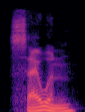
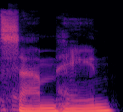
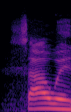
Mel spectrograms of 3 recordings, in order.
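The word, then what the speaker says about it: Samhain: a plan to resurrect the dark traditions of Sin is how it's pronounced in Ireland, but a lot of people call it Sam Hayne. Sin.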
